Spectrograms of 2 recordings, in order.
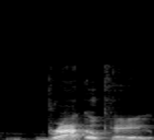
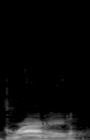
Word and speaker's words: Brat_OK: on so QX or um excuse me uh Brad okay or I believe his name is actually pronounced bradoock but I guarantee I'm going screw this up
